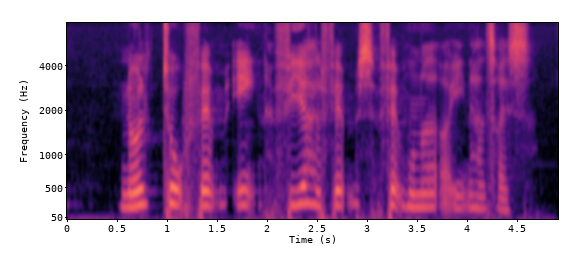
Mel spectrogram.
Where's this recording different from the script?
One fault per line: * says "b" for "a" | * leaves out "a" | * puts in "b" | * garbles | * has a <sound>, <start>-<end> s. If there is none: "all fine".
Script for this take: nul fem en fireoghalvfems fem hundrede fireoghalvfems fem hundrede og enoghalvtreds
* puts in "to"
* leaves out "fireoghalvfems fem hundrede"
